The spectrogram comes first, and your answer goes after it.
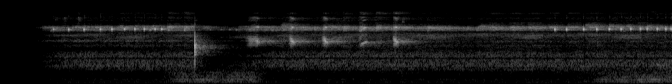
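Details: Lime treefrog (pererequinha-limão) calling in coastal restinga, Rio de Janeiro, Brazil: short bright pulsed notes in a quick series midway, over a steady high shrill chorus with rapid ticking.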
